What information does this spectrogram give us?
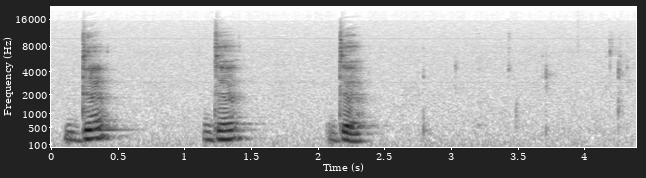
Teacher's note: it actually sounds a bit like in between D and T. So you put your tongue at the back of your upper teeth where you have your gum, and push it a little bit stronger than English D.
